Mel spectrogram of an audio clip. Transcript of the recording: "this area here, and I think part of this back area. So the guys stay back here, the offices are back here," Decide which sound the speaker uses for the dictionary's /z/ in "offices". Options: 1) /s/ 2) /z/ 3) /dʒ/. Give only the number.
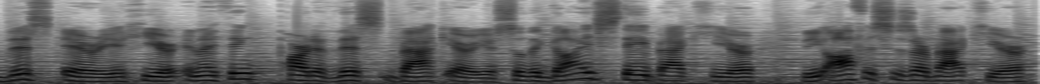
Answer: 2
